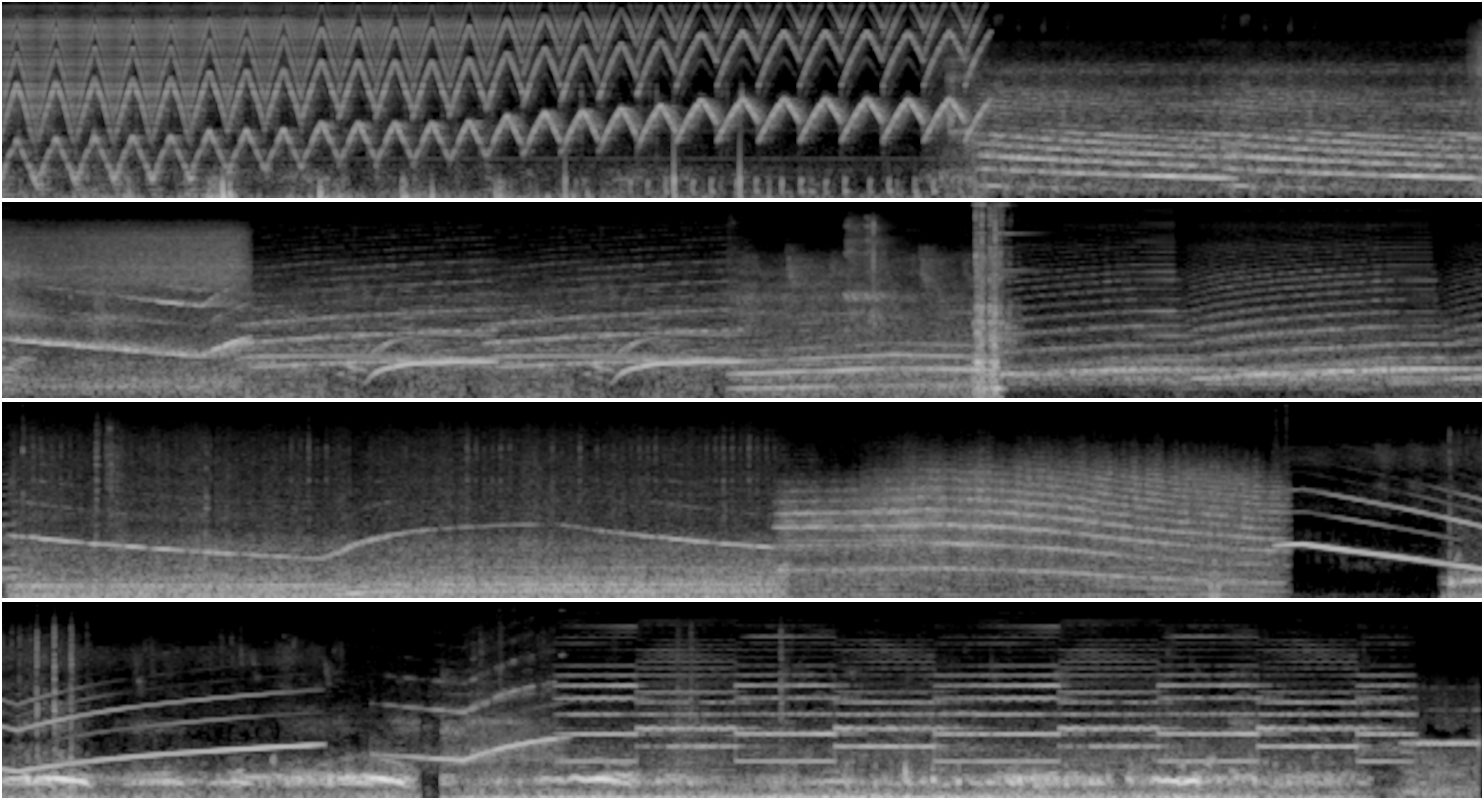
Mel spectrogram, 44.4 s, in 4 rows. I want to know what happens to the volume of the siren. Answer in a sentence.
The volume of the siren stays about the same.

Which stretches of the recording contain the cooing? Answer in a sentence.
You can hear the cooing from 33.0 to 43.6 s.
